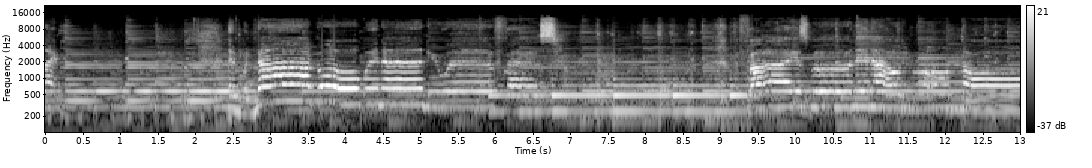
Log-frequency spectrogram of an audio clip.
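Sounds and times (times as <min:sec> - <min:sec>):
acoustic guitars strummed and picked: 0:00.0 - 0:13.0
woman singing a wavering note: 0:09.3 - 0:13.0.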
